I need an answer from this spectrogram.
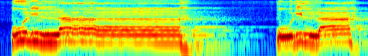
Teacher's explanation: Lam jalalah yang didahului kasrah kita baca tarkik tipis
